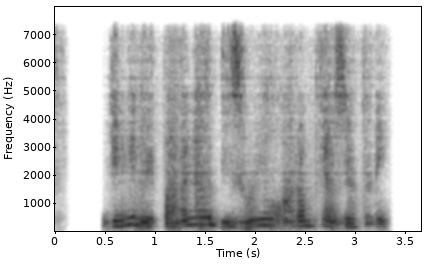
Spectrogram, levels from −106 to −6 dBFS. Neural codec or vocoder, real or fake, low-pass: codec, 44.1 kHz, 0.9 kbps, DAC; fake; 7.2 kHz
